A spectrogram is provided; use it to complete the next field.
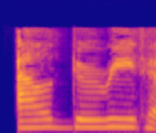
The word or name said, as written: algerita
